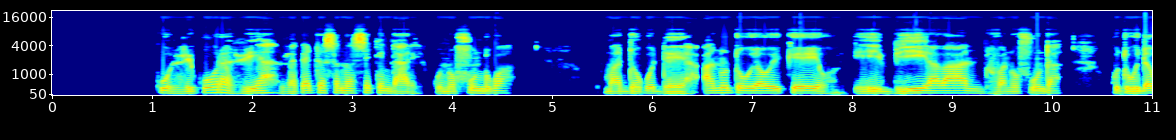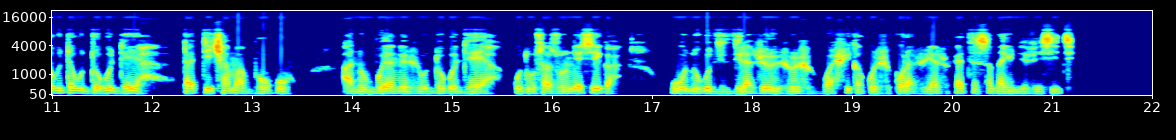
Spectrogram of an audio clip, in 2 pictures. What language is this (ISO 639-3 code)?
ndc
